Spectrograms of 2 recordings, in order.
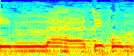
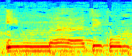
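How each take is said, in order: The two takes are said the same way.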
